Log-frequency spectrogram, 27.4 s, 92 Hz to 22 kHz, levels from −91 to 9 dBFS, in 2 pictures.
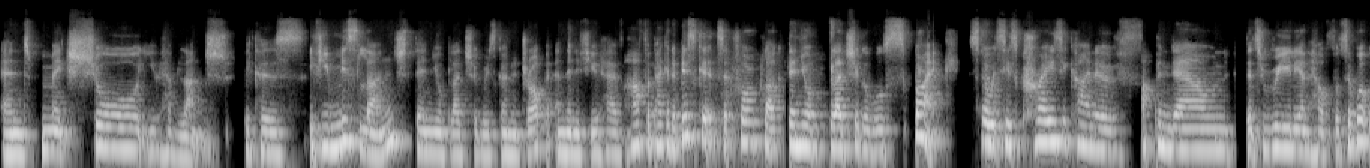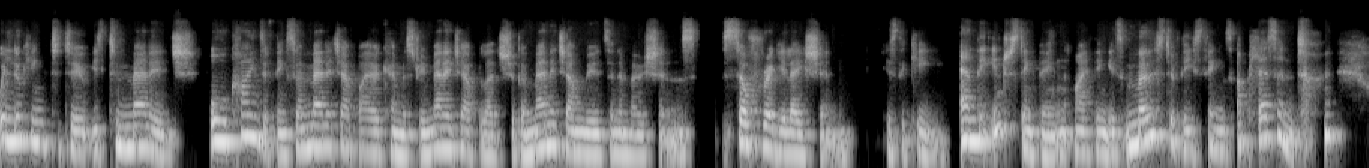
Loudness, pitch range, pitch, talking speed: -14 LUFS, 150-205 Hz, 170 Hz, 205 wpm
